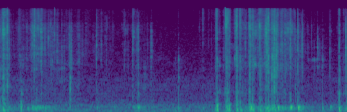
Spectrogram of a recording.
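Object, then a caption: Bar of soap scraped with a metal blade. A metal blade scrapes across the surface and edges of a solid blue bar of soap in short, irregular strokes. Each stroke is a dry, crisp scratch with a soft low body and a bright top, and they die away instantly. After a quieter stretch in the middle, the scrapes come faster and louder in a busy cluster toward the end.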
